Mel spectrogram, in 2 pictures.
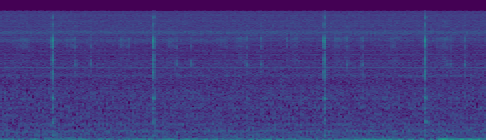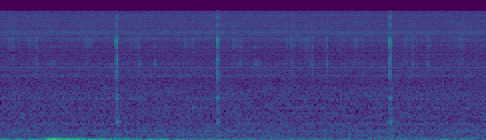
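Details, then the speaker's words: Long-buried bare hard drive (one year underground in a freezer bag) after power cycle, microphone moved close: sharp regular ticks about once a second over low hum, a modified click of death; drive very unhappy. "so it appears to be doing a very modified Click Of Death so let me uh me power cycle the disc again"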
